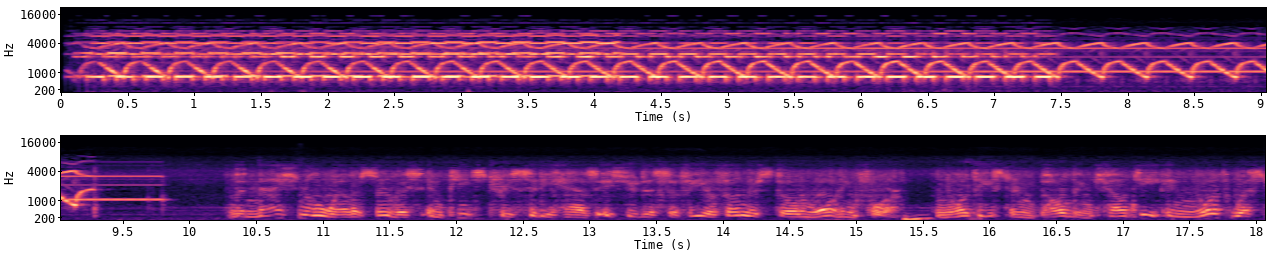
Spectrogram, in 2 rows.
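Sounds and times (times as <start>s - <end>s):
steady siren tone: 0.0s - 9.8s
electronic siren warbling: 15.3s - 15.7s.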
